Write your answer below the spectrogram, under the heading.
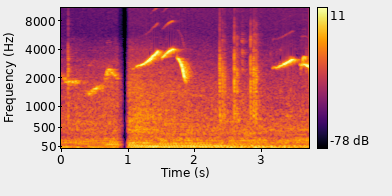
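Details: White-rumped shama singing to stir other birds to answer: clear, separate whistled notes, some rising and some sweeping down, with a short silent gap early on and a few sharp clicks among them.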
